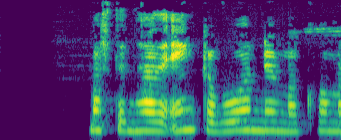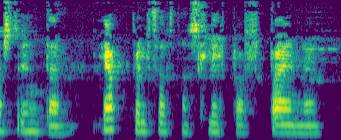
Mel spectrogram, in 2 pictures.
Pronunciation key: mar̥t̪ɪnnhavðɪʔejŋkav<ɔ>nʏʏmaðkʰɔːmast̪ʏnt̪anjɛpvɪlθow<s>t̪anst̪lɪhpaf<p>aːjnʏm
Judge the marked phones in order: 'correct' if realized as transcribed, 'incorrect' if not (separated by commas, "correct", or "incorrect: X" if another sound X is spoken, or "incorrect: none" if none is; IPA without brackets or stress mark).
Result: incorrect: ɔː, incorrect: h, correct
